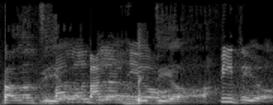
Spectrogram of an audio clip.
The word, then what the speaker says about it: Ballon d'Or: And this one is called, how do you pronounce it? Ballon d'Or.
